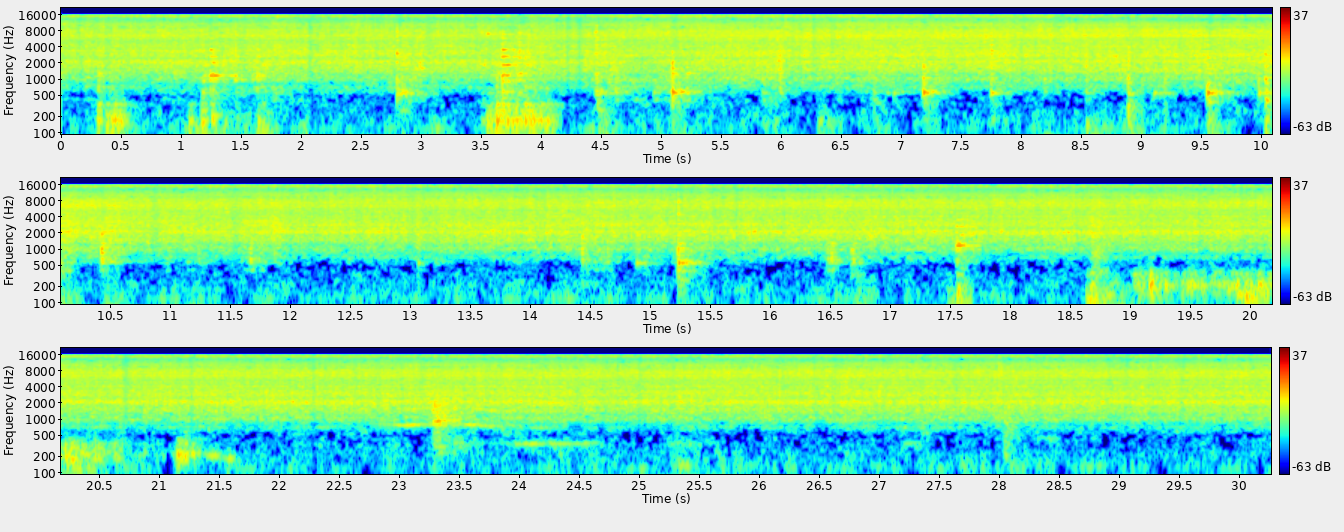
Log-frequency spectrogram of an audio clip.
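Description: Pork chops with onions and tomatoes sizzling steadily in an electric frying pan, with scattered clicks and scrapes of a fork and spatula turning and stirring them.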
